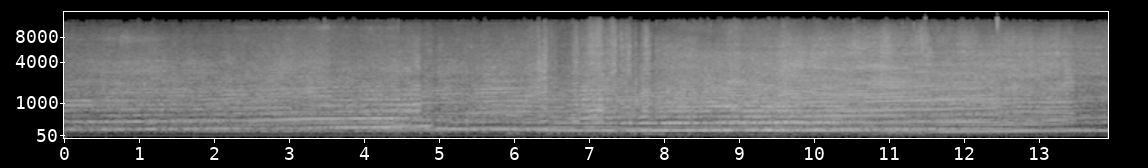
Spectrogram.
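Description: Short track race cars roar around the track at a Super Short Track Racing Series event, engines droning and swelling as the pack passes by at moderate distance, with no talk.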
